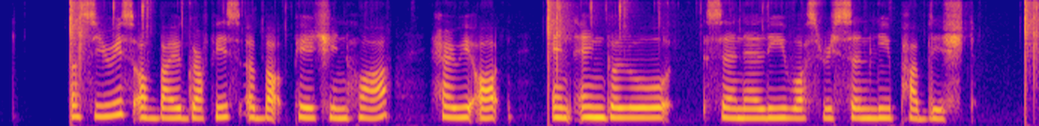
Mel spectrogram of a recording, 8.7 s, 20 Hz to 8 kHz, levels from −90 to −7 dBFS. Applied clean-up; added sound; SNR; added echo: neural mask model RNNoise.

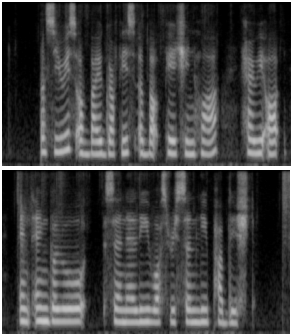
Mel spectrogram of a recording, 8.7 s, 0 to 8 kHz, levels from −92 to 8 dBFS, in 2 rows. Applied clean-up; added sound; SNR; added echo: neural separator model SepFormer DNS4.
